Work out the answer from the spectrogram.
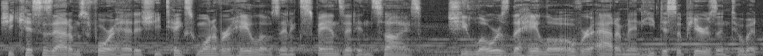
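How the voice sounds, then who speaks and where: A man's voice: lowish voice, steady tone, fairly quick, few pauses, music in the background. A man narrating a scripted fantasy audio drama.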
